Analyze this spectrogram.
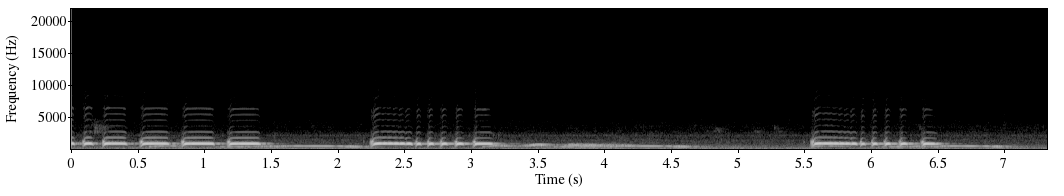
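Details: Local zebra dove singing actively with a big, luxurious voice: three loud stuttering coo phrases of four or five rapid beats ending in a lingering note. Each is followed by lower, softer murmured coos.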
